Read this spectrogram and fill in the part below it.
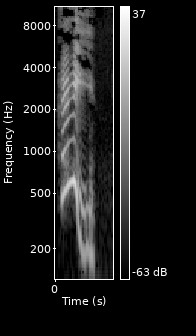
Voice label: bonjour, voix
